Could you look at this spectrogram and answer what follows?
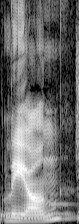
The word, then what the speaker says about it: Leung: What, L-I-A-N-G? – It is L-E-U-N-G.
